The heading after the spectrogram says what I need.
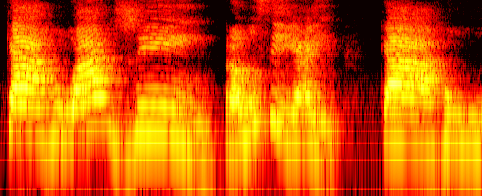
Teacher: o M e o N no final da sílaba faz com que a vogal seja pronunciada com som nasal.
